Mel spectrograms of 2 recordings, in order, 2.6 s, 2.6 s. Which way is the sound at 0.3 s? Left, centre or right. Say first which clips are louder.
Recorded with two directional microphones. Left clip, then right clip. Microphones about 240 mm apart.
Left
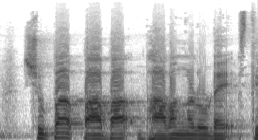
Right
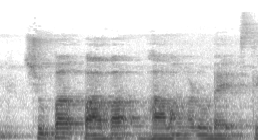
Left 9 dB; left.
